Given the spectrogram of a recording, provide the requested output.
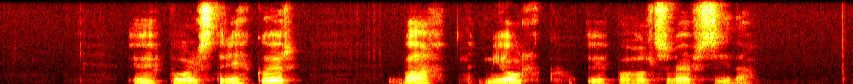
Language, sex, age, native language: Icelandic, female, 60-69, Icelandic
